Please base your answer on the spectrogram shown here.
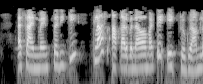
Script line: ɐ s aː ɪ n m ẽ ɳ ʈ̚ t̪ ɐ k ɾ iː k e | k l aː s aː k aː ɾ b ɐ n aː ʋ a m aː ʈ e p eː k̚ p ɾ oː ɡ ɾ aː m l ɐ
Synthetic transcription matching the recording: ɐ s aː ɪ n m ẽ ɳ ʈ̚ t̪ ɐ ɾ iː k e | k l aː s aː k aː ɾ b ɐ n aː ʋ a m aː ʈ e ʔ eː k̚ p ɾ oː ɡ ɾ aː m l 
